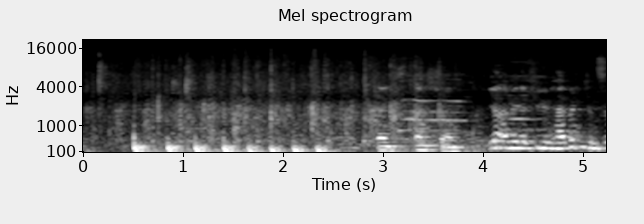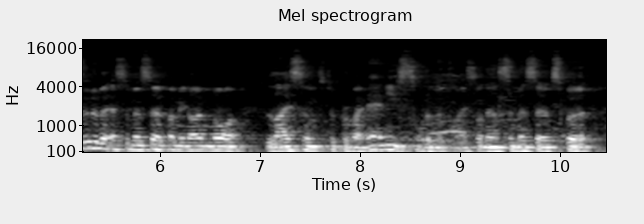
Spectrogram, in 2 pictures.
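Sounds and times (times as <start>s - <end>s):
audience applause: 0.0s - 4.5s
speech: 3.0s - 10.4s.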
